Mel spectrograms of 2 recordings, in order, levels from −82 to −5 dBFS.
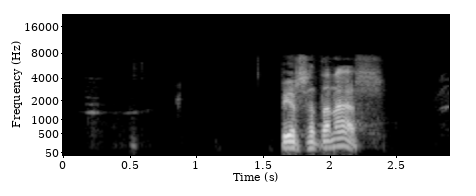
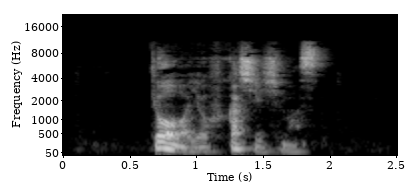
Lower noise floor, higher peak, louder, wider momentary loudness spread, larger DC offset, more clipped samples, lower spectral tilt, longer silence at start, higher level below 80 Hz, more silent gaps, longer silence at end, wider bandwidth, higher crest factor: second, -58 dBFS vs -72 dBFS; first, -4 dBFS vs -8 dBFS; first, -21 LUFS vs -25 LUFS; first, 17 LU vs 9 LU; neither; neither; about the same, -4 dB/octave vs -3 dB/octave; first, 1.65 s vs 0.65 s; second, -70 dBFS vs -56 dBFS; neither; about the same, 0.55 s vs 0.55 s; second, 8 kHz vs 11.5 kHz; about the same, 22 dB vs 20 dB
